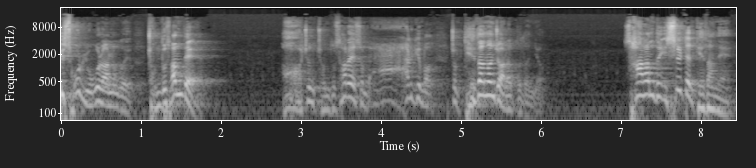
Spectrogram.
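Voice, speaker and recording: Animated Korean pastor in an echoey church. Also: male voice, high voice. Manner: animated storytelling, voicing others in quotes. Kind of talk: sermon. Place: church sanctuary.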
